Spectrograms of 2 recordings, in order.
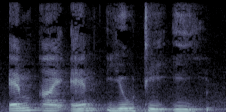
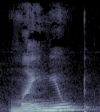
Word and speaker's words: minute: Now, let's take the word minute. It's spelled minute, which means small or tiny, or it's spelled minute, which is a unit of time.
